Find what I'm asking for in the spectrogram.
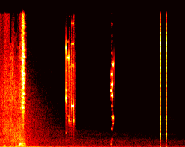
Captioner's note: shuriken whirring and slashing; high pitch beeping; mouse clicking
